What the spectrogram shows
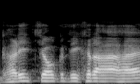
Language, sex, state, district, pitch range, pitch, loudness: Hindi, male, Jharkhand, Palamu, 140-155 Hz, 150 Hz, -13 LUFS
